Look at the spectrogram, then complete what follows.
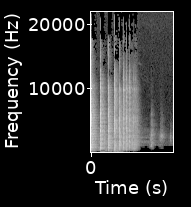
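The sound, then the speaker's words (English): Dice clatter across a hard tabletop in a quick burst of bouncing clicks that speed up and soften, then a few faint taps as they settle, landing on a 3. No voices. “Is that a 2 on the dice?”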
